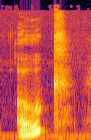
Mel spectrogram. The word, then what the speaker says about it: Ok: As noted in my horoscope blog, traditionally, the first day of this Oct, spelled O-K or O-C sometimes, pronounced Oct,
